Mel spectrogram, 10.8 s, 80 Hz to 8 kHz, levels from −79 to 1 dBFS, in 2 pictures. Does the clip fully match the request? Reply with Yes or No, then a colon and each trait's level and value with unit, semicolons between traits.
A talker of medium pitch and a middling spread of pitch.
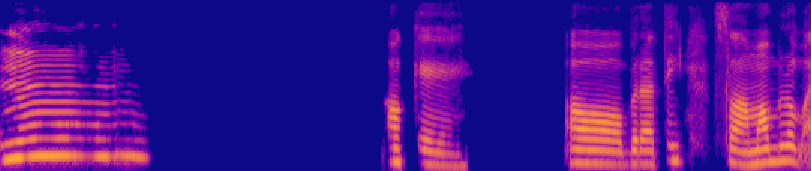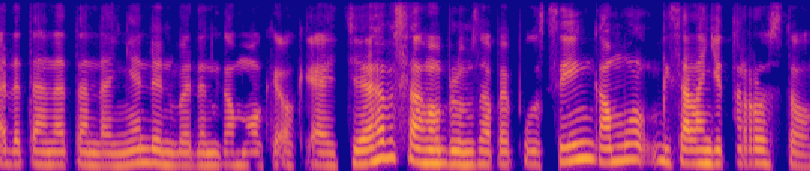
Yes: medium, 175 Hz; average, 4.0 semitones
